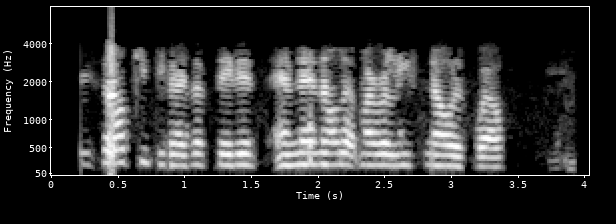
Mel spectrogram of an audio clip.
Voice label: Public Transit System Light Rail Ops, scanner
